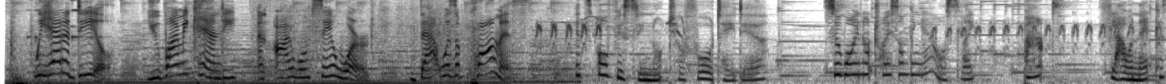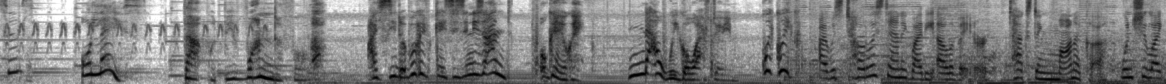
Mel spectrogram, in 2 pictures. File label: Character Reel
